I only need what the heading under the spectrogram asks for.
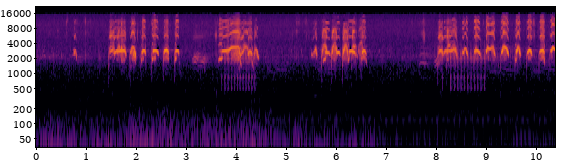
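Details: Wild osprey pair on Captiva, nest camera, April 3, 2022, breakfast fish brought in and chicks fed by the female: rhythmic series of sharp whistled chirps, about five per second, in several bursts.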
